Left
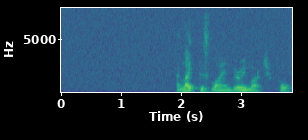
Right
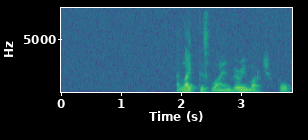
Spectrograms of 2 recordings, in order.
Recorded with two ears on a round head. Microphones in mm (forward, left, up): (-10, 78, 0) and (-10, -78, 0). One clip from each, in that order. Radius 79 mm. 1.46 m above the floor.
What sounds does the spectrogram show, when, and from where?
1.9 s a man speaking: 25° right (ahead or behind), 1.3 m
